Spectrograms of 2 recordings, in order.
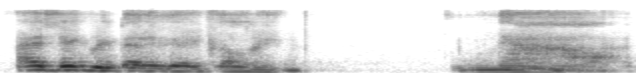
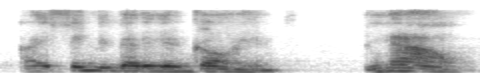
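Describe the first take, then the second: First: It is said slowly, taking time. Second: It is said quickly, without lingering.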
